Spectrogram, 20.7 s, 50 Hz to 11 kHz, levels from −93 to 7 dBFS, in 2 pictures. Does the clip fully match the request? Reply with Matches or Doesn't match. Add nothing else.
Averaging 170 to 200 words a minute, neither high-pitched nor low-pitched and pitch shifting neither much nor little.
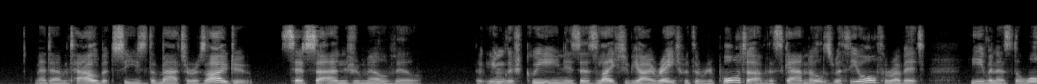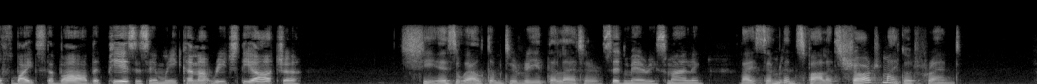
Matches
